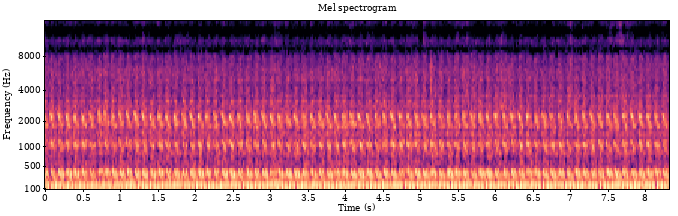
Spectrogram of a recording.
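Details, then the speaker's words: 1987 Ford F-350, sat 8 months, battery charged about an hour (about 9 volts), no ether yet. Slow, steady cranking at about three turns a second with no firing: engine turns but won't light. "Oh, something's happening. That was close. No ether."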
